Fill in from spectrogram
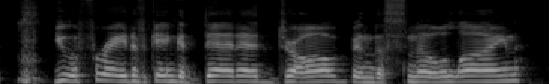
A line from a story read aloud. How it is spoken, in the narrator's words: Orion chuckled a bit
